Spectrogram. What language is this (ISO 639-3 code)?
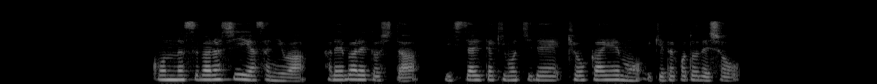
jpn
